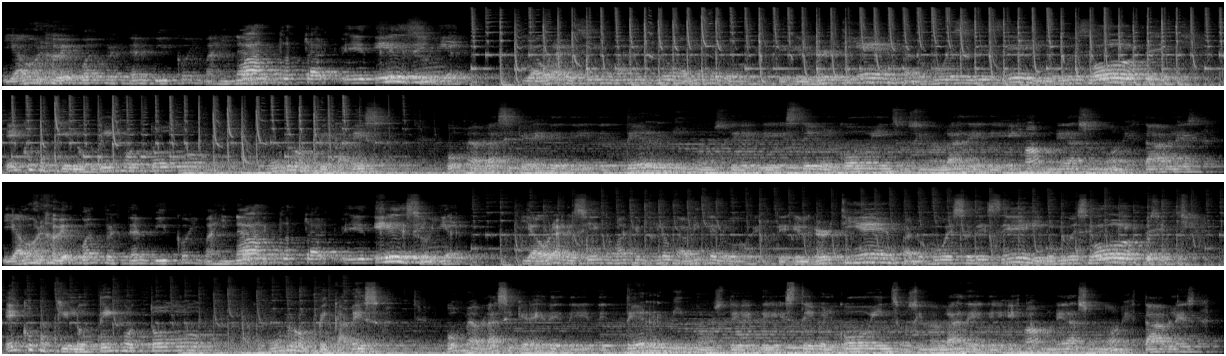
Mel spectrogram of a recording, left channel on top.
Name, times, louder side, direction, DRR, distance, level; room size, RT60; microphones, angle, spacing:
voice 1, 0.0-2.5 3.7-4.6 5.2-12.0 12.2-14.3 14.8-24.3, right 2 dB, 45° right, 4 dB, 0.6 m, -22 dB
voice 2, 2.4-4.8 10.9-11.7 22.4-22.6, left 1 dB, 10° left, 5 dB, 0.4 m, -21 dB
sound 1, 4.7-16.7 17.0-17.2, left 5 dB, 65° left, 0.4 m, -31 dB
sound 2, 14.0-23.4, right 1 dB, 90° right, 0.8 m, -21 dB
8.1 x 7.1 x 2.5 m, 1.4 s
head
